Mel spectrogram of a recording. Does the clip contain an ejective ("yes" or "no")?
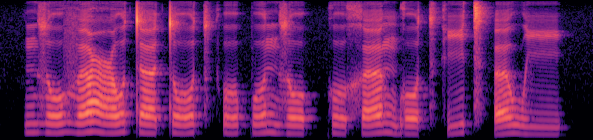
yes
